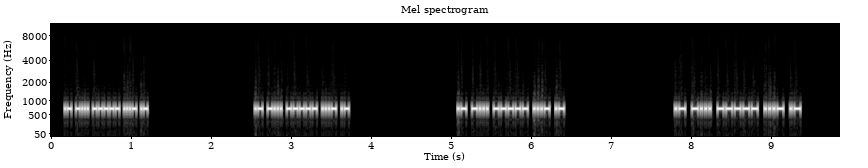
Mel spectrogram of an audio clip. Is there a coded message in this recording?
Yes: Morse code from 0.2 to 9.4 s, heard as a keyed tone, about 62 wpm, 700 Hz. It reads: AB0VA AB0VA AB0VA AB0VA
